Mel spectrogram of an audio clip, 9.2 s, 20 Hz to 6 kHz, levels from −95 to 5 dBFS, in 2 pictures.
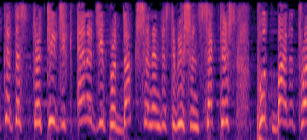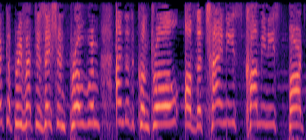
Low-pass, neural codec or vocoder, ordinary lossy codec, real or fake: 5.4 kHz; none; none; real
